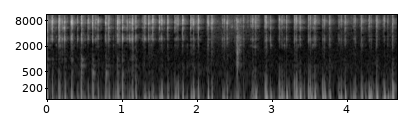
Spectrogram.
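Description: A glass light bulb is tapped very quickly and continuously, making a dense, rattling stream of short, dry clicks. Each tap has a low thump with a bright, glassy tick on top and almost no ring.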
